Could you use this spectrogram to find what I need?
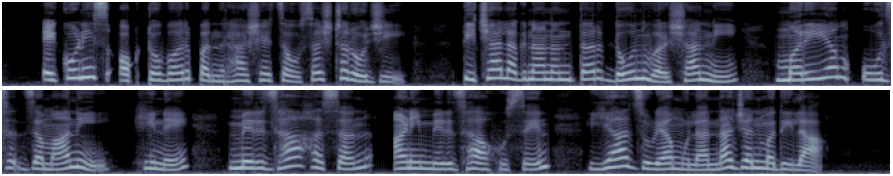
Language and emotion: Marathi, neutral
